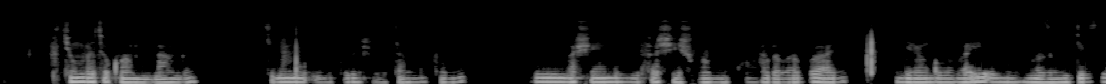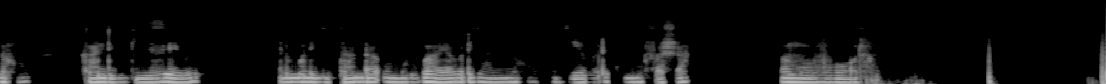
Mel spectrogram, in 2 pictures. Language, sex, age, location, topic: Kinyarwanda, male, 25-35, Kigali, health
